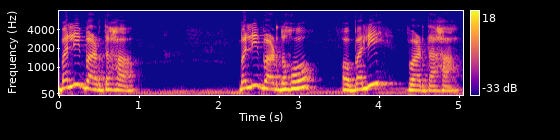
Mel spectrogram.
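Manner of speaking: बलिवर्धो and बलिवर्धः said slowly and distinctly; slow model pronunciation. Shown as a demonstration. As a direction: model both forms slowly. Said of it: "इन शब्दों का उच्चारण करना है".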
